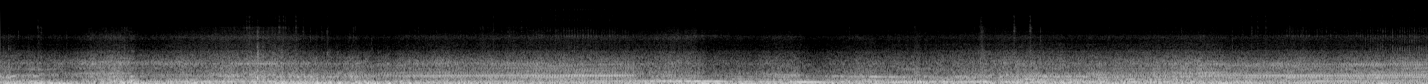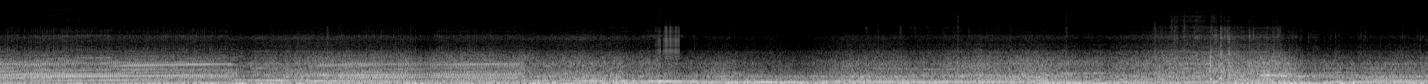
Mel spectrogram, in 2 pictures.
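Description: Car engine heard from inside the cabin while driven hard on a race circuit, the revs repeatedly climbing and then dropping through gear changes and lifts, over steady road and tyre noise.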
